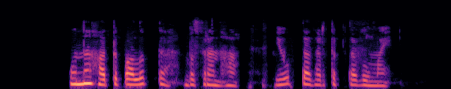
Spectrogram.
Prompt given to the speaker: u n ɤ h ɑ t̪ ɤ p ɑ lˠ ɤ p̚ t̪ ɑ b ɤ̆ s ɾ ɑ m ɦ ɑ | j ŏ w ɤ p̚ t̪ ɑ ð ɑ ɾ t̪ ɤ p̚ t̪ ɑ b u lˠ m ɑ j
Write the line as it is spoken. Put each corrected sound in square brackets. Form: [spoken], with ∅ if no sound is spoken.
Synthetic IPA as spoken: u n ɤ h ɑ t̪ ɤ p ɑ lˠ ɤ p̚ t̪ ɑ b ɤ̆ s ɾ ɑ [n] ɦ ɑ | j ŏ w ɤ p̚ t̪ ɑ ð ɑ ɾ t̪ ɤ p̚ t̪ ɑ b u lˠ m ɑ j

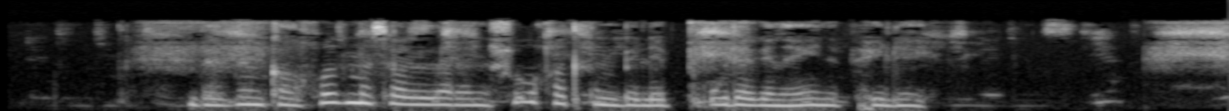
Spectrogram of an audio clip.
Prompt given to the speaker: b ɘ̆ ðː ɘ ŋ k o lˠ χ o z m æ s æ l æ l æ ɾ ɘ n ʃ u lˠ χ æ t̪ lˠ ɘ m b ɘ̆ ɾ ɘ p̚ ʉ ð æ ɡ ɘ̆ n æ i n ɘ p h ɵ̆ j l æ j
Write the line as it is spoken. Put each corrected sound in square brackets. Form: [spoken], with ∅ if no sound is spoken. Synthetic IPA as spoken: b ɘ̆ ðː ɘ ŋ k o lˠ χ o z m æ s æ l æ l æ ɾ ɘ n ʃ u lˠ χ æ t̪ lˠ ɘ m b ɘ̆ [l] ɘ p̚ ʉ ð æ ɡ ɘ̆ n æ i n ɘ p h ɵ̆ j l æ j

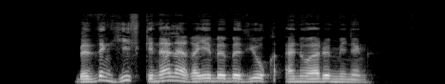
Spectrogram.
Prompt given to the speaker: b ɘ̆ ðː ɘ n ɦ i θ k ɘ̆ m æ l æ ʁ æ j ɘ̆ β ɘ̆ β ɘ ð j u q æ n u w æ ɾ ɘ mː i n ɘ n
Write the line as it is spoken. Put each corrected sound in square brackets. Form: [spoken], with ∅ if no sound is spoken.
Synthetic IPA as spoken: b ɘ̆ ðː ɘ [ŋ] ɦ i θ k ɘ̆ [n] æ l æ ʁ æ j ɘ̆ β ɘ̆ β ɘ ð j u q æ n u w æ ɾ ɘ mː i n ɘ [ŋ]

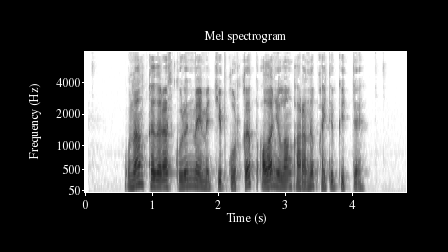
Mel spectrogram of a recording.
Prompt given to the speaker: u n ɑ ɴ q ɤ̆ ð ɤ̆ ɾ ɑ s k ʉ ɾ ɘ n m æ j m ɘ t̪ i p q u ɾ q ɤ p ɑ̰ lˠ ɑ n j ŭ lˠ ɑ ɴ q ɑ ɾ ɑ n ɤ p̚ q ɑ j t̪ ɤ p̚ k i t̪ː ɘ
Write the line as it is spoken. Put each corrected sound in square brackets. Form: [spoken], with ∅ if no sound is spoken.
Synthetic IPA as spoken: u n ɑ ɴ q ɤ̆ ð ɤ̆ ɾ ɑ s k ʉ ɾ ɘ n m æ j m ɘ t̪ i p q u ɾ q ɤ p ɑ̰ lˠ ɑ n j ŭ lˠ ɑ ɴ q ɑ ɾ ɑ n ɤ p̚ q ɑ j t̪ ɤ p̚ k i t̪ː ɘ

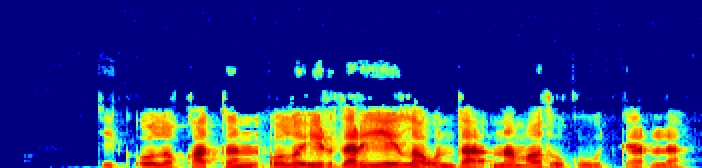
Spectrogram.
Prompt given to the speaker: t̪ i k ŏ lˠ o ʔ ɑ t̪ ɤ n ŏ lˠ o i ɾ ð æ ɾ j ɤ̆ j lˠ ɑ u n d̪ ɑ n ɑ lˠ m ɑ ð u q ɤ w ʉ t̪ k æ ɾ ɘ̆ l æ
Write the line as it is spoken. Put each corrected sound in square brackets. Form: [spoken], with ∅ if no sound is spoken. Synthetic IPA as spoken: t̪ i k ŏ lˠ o [q] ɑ t̪ ɤ n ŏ lˠ o i ɾ ð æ ɾ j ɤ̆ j lˠ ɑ u n d̪ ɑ n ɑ [∅] m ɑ ð u q ɤ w ʉ t̪ k æ ɾ ɘ̆ l æ

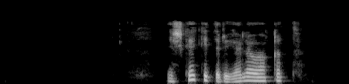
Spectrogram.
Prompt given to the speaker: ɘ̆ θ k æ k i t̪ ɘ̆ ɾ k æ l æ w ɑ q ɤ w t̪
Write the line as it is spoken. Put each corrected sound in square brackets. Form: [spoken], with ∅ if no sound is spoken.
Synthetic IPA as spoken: ɘ̆ [ʃ] k æ k i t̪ ɘ̆ ɾ [ɡ] æ l æ w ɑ q ɤ [∅] t̪

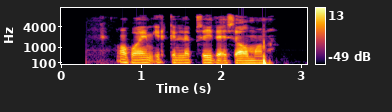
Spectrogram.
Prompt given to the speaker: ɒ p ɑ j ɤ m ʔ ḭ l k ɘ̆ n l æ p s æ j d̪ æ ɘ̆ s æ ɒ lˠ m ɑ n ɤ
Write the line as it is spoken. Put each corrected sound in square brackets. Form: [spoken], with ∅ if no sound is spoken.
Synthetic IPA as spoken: ɒ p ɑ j ɤ m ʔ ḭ [ɾ] k ɘ̆ n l æ p s æ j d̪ æ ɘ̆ s æ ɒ lˠ m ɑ n ɤ

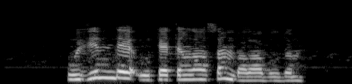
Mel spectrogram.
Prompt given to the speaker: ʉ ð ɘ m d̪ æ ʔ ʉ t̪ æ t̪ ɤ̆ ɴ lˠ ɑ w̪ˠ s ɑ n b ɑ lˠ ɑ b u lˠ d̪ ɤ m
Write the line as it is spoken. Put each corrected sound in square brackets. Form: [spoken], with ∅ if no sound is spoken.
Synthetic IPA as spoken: ʉ ð ɘ m d̪ æ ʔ ʉ t̪ æ t̪ ɤ̆ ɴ lˠ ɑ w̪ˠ s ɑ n b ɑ lˠ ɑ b u lˠ d̪ ɤ m

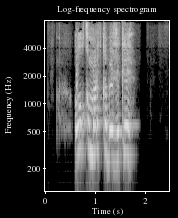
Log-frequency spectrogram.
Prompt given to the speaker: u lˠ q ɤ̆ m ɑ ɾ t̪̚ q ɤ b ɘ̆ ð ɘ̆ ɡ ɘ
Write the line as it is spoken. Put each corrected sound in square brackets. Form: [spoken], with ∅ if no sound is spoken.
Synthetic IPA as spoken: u lˠ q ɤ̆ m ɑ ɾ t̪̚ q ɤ b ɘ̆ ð ɘ̆ [k] ɘ

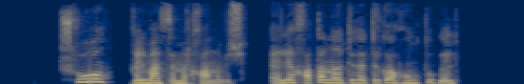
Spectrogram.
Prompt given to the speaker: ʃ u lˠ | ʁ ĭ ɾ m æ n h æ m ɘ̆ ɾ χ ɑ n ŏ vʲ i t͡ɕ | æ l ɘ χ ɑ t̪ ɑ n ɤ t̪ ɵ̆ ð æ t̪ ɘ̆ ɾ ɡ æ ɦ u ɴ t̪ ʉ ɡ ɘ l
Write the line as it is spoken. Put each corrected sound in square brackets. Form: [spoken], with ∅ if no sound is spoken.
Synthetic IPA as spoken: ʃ u lˠ | ʁ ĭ [l] m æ n [s] æ m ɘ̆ ɾ χ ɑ n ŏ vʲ i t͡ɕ | æ l ɘ χ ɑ t̪ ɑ n ɤ t̪ ɵ̆ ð æ t̪ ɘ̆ ɾ ɡ æ ɦ u ɴ t̪ ʉ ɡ ɘ l

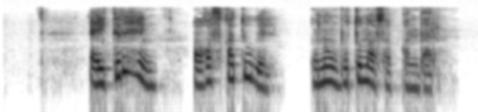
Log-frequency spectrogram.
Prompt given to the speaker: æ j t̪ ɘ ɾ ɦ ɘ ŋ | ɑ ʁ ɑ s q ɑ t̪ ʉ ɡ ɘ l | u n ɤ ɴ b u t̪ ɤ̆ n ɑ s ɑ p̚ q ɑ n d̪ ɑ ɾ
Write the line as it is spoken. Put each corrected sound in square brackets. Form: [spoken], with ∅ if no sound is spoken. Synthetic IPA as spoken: æ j t̪ ɘ ɾ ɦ ɘ ŋ | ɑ ʁ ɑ s q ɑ t̪ ʉ ɡ ɘ l | u n ɤ ɴ b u t̪ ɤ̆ n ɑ s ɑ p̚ q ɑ n d̪ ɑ ɾ

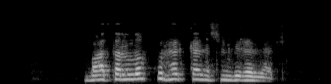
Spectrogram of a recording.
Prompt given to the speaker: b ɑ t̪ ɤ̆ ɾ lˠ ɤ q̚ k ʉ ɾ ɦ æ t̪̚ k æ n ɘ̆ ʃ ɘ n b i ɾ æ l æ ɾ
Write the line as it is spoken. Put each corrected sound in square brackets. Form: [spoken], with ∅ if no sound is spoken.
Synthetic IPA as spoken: b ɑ t̪ ɤ̆ ɾ lˠ ɤ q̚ k ʉ ɾ ɦ æ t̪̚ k æ n ɘ̆ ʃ ɘ n b i ɾ æ l æ ɾ

